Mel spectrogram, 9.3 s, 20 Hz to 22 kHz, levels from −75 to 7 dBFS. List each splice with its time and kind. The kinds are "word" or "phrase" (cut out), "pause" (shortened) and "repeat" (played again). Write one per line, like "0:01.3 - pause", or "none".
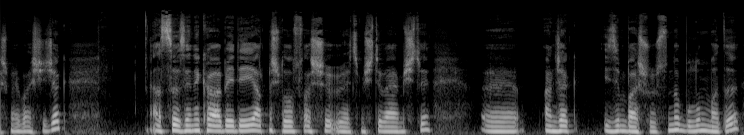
0:03.5 - word
0:07.5 - word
